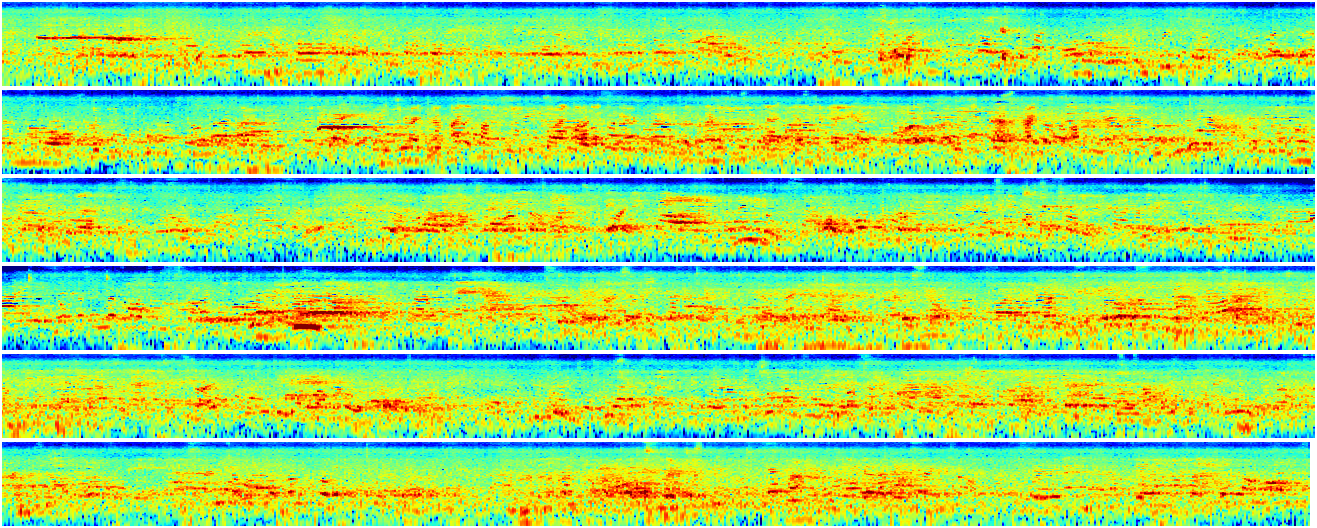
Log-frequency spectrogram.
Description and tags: swimming pool lessons
Short recording of very busy pool with multiple lessons. England
pool, children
